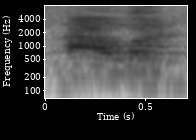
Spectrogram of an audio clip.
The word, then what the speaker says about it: hour: जैसे देखिए आवर, HOUR, किससे शुरू हुआ है? एस से ना। जब इसका उच्चारण करेंगे तो क्या होता है? आवर। क्या बोलेंगे? आवर।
